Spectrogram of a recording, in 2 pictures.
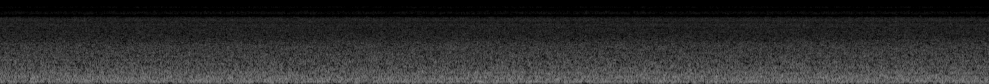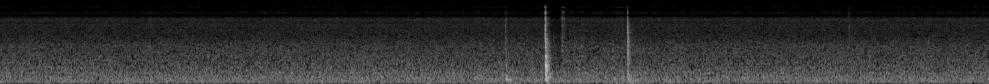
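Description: A stream flows steadily nearby.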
